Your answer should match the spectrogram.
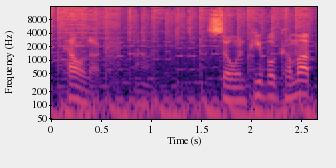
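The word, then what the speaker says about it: Palahniuk: Because everyone thinks that they have it right. Poloniak. Yeah, it's. I believe, and I heard him say his name. I think a couple times. I believe it's Palinuk.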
